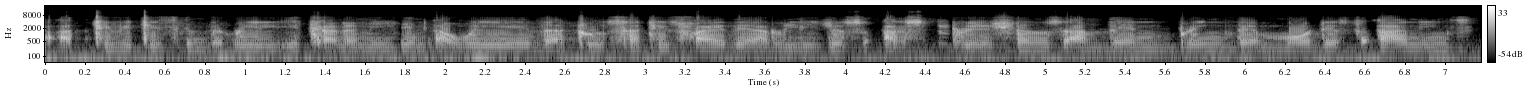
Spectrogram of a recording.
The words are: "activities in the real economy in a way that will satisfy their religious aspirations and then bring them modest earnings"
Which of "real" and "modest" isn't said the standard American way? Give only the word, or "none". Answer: none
